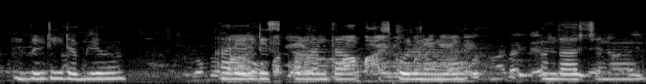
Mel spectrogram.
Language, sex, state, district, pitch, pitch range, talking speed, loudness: Kannada, female, Karnataka, Dakshina Kannada, 255 Hz, 245-275 Hz, 85 wpm, -17 LUFS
